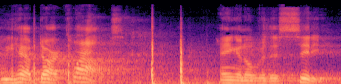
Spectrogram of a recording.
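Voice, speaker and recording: Noticeable background noise and audible room echo accompany a man with a fairly high voice speaking at a moderate pace. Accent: American. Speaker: city councilman. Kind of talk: council floor speech. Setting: city council chamber. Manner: loud, forceful.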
